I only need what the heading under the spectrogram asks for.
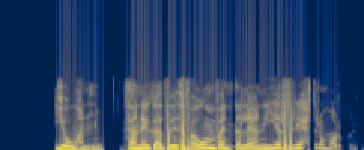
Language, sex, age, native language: Icelandic, female, 12, Icelandic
